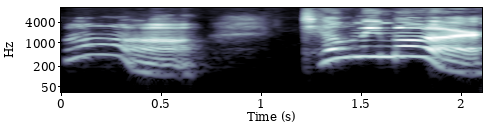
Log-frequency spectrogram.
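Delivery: high, eager, intrigued tone.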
